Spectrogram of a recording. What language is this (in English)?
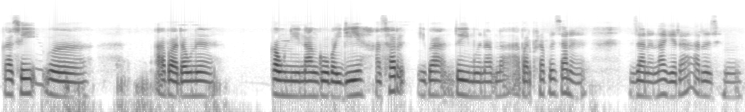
Bodo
